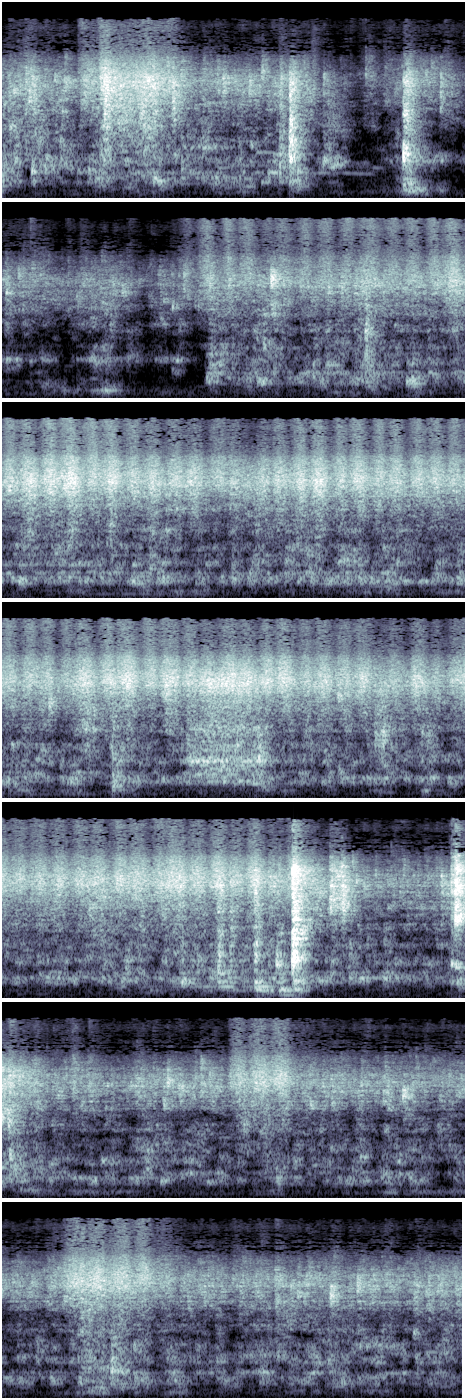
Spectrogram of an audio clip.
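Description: Water running and splashing on the tiled floor of a shower stall as it is cleaned by hand, with a few sharp knocks and clatters of objects in the first few seconds and again about two-thirds of the way through.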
